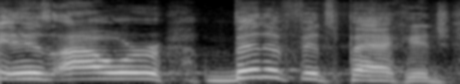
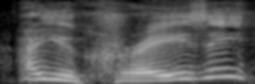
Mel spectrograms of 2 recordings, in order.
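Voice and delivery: ordinary delivery

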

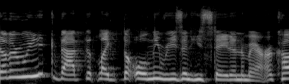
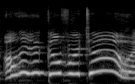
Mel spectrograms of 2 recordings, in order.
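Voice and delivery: high-pitched realisation; acted-out thought, pitched way up; retold surprise; 12 semitones higher, 4 dB louder than usual. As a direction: voice a sudden relieved discovery. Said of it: "I was like".

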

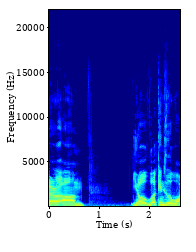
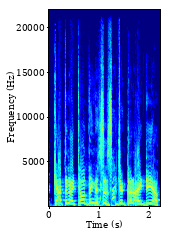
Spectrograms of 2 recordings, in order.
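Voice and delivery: high, put-on sailor banter; skipper and captain voices; 8 semitones higher than usual. Skipper warns captain, captain brushes it off, both high. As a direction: trade worried and breezy lines high. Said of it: "then Skipper's like".

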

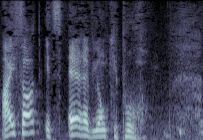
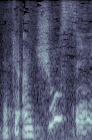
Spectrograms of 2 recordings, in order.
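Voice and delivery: imitating woman; 6 semitones higher, slower than usual. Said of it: "And she said".

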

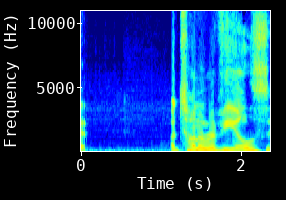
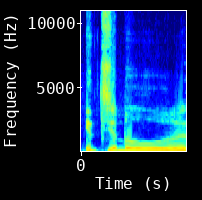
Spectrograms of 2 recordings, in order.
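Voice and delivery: announcer voice; 9 semitones higher, much slower than usual. Acted. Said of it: "show intro announcer voice".

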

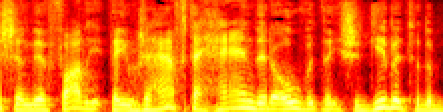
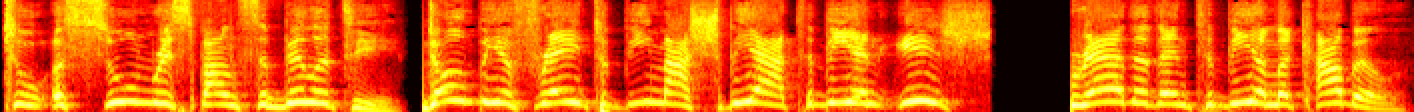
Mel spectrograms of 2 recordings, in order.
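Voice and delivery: slow, high preaching cry; sustained high-pitched sermon peak; impassioned exhortation; 12 semitones higher, much slower than usual. Real, not acted. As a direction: urge the congregation on, stretching every phrase.

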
